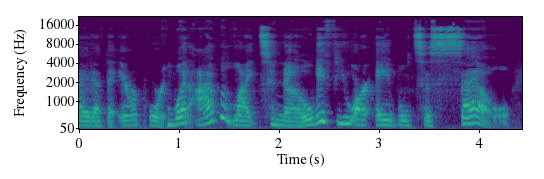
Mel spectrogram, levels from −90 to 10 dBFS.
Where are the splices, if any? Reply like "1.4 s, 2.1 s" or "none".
0.9 s, 2.4 s

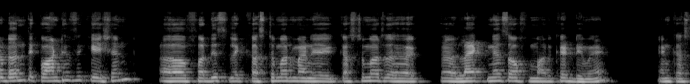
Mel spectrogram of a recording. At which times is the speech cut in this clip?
none

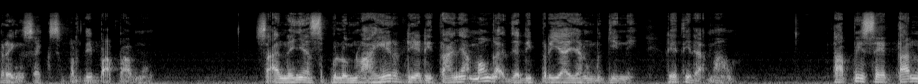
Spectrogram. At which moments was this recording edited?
none

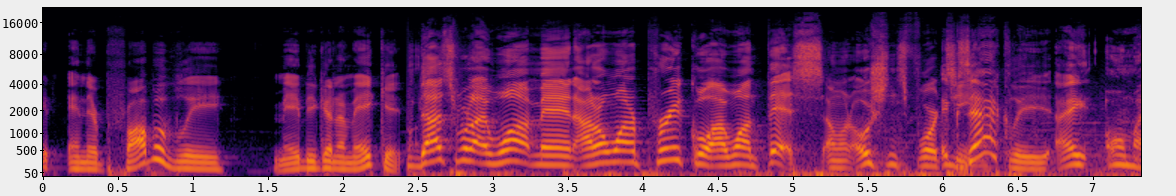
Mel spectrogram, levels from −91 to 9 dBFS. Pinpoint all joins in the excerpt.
2.4 s

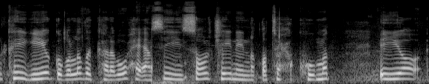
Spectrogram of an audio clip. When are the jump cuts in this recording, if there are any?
1.5 s

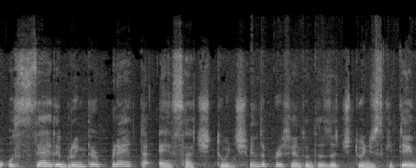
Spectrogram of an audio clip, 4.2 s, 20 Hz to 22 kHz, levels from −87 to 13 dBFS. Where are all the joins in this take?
2.5 s

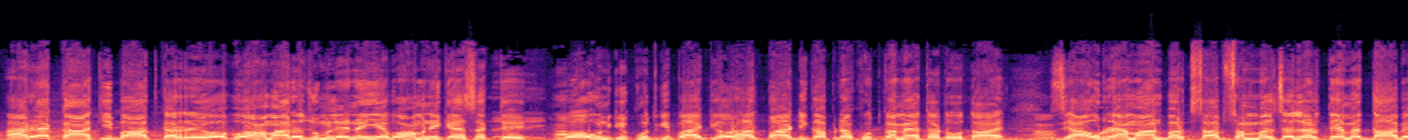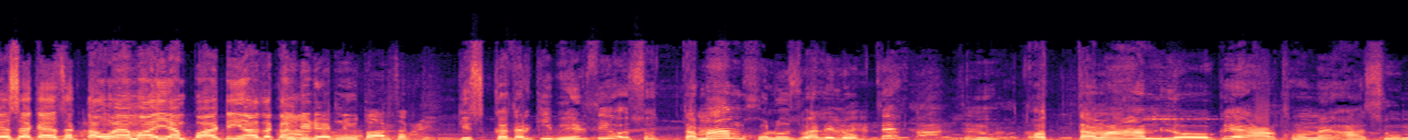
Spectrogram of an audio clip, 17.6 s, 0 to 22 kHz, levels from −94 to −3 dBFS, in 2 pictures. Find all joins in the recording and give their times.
11.5 s

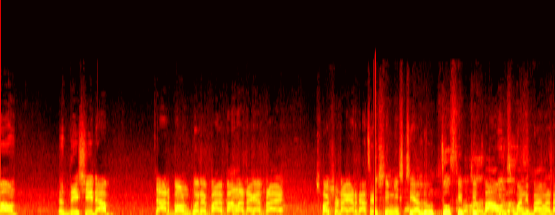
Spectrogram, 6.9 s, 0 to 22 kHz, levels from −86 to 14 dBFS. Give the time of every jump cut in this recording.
4.7 s

